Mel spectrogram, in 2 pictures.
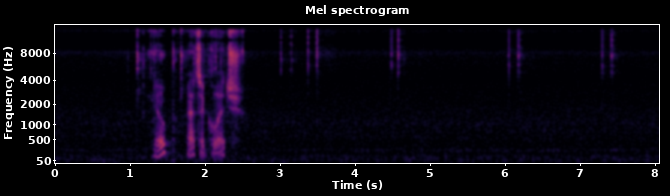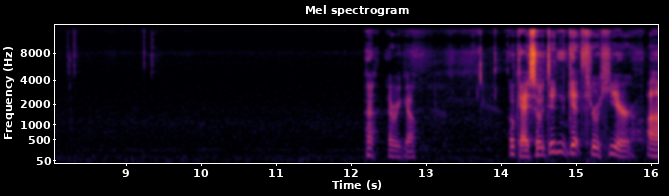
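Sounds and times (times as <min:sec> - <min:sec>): computer mouse clicking: 0:02.5 - 0:03.7, 0:04.4 - 0:04.8, 0:06.0 - 0:06.4, 0:07.2 - 0:07.6, 0:08.2 - 0:08.4, 0:09.2 - 0:09.5.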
